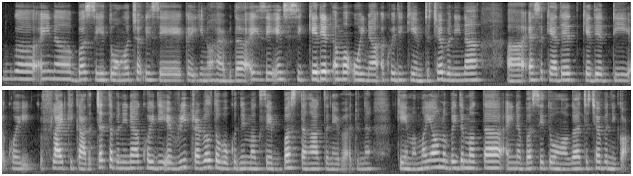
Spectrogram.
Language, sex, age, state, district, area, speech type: Manipuri, female, 18-30, Manipur, Imphal West, rural, spontaneous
